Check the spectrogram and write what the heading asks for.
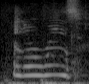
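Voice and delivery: very high-pitched pet-greeting voice; high doggy-talk. Real, not acted. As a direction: greet a dog in a high little voice. Vlogger greets his dog.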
